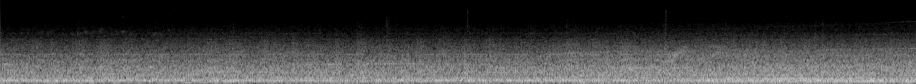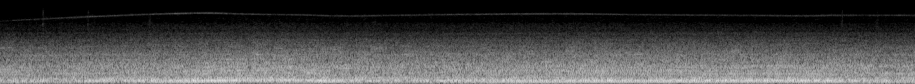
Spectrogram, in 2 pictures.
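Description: A bus engine idles with a low, steady rumble that grows louder.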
